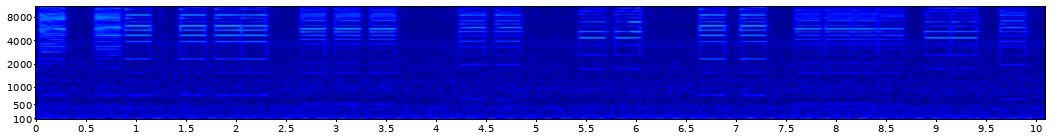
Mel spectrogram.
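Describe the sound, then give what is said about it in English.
A small board speaker plays electronic note tones, triggered with capacitive touch pads while tuning, in rapid bursts of short beeps with brief gaps between them, loud, over a steady low buzzing drone caused by two notes accidentally played at the same time. “You can see that I accidentally hit two at the same time, and it tried to play them at the same time, which caused the speaker to make a lower, weird buzz sound.”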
